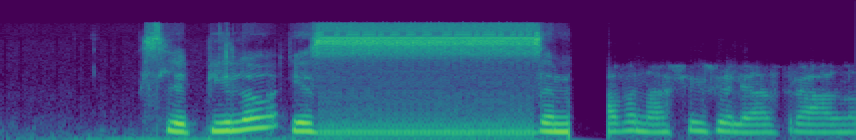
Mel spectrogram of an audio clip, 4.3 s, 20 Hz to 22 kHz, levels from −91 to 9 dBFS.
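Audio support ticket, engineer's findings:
Whole clip, 0 to 4.3 s: speech grainy, rough and hoarse, nothing above 12.2 kHz. Spectrogram shows noise-filled, smeared bands below a hard ceiling. Likely Opus compression in hybrid mode, at a low rate pointing to about 12 kbps.

1.6 to 2.68 s: system hang loop, steady buzz at 50 Hz. Waveform shows one identical 20 ms segment tiled end to end; spectrogram shows vertical striping and harmonics at 50 Hz spacing. Driver stalled while hardware cycled a short ring buffer.

2.84 s to end: 200 ms dropout, then dull, boxy speech about 5 dB quieter. Spectrogram shows a band cut at 3.8 kHz and a new noise floor roughly 45 dB below the speech. Cause likely a mid-recording input switch to a poorer device.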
